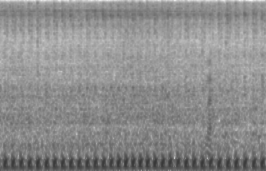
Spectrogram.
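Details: Carbureted Yamaha Mio scooter that stuttered on first throttle, used too much fuel and lacked power; after carburetor needle adjustment the idle is a steady, even low putter at about twelve beats a second with no stumble: normal idle.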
